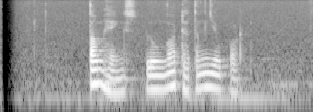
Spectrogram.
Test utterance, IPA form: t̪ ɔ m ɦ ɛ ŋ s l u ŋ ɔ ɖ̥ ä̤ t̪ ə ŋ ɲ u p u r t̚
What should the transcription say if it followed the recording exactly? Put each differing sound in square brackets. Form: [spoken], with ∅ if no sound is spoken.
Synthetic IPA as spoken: t̪ ɔ m ɦ ɛ ŋ s l u ŋ ɔ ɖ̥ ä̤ t̪ ə ŋ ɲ u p [ɔ] r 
